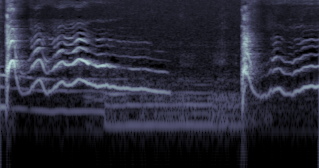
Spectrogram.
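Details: A Pomeranian from India howls in a singing way. A sharp onset leads into a wobbling, gradually falling wail that fades out, and a second rising howl follows. Low steady humming tones sound in the pause.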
